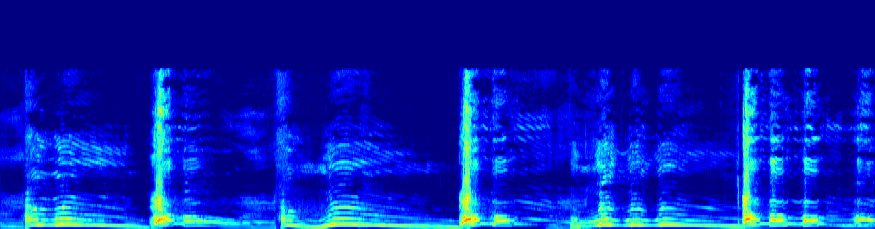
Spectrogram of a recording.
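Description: Beagle puppy howling: a run of about five drawn-out howls, each falling slowly in pitch over a second or so, several of them opening with a short sharp bark.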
